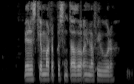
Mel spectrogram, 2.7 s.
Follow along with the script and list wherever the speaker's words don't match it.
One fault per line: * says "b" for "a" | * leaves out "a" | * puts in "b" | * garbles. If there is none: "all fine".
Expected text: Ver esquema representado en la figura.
all fine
